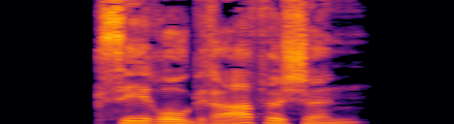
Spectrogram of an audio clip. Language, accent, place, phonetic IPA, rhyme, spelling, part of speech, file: German, Germany, Berlin, [ˌkseʁoˈɡʁaːfɪʃn̩], -aːfɪʃn̩, xerografischen, adjective, De-xerografischen.ogg
- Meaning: inflection of xerografisch: 1. strong genitive masculine/neuter singular 2. weak/mixed genitive/dative all-gender singular 3. strong/weak/mixed accusative masculine singular 4. strong dative plural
